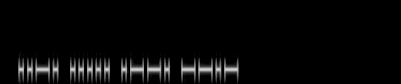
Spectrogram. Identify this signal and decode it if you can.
Morse code, heard as a keyed tone, about 27 wpm, 700 Hz. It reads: F5PQ
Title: DXCC-100 Call Signs - 4 Characters - 28wpm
